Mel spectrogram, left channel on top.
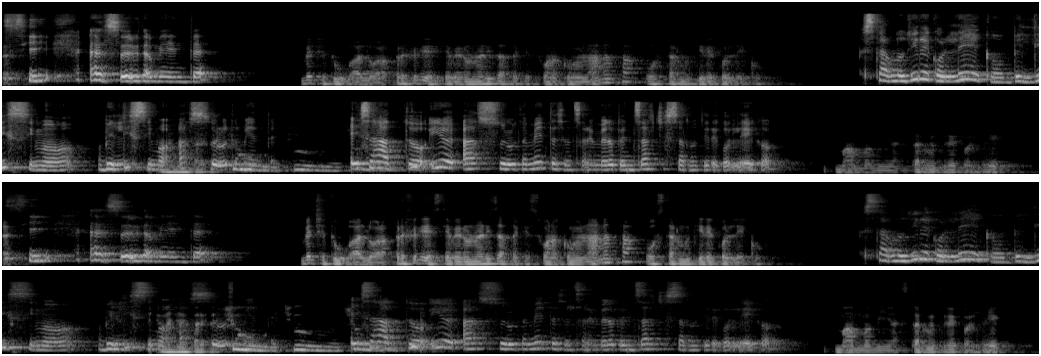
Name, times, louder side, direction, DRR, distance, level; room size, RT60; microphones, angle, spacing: voice 1, 0.0-2.1 8.6-12.9 13.9-18.1, left 5 dB, 80° left, 0.6 m, -28 dB
voice 2, 3.0-7.6 11.4-14.5 16.1-16.3 18.7-20.4, right 4 dB, 75° right, 0.6 m, -33 dB
11.0 x 5.7 x 4.6 m
head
